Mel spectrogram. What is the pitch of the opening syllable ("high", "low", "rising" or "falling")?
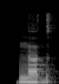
high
